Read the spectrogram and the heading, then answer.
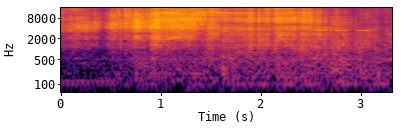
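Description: Surgical suction draws from a cavity during an operation to control bleeding at a suture line, producing a steady, fairly quiet hissing, rasping whoosh that runs unbroken throughout.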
